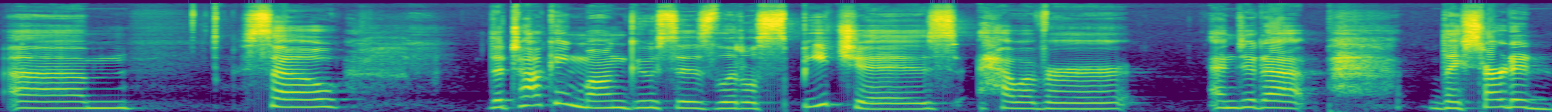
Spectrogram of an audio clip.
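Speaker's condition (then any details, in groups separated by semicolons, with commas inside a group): No condition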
